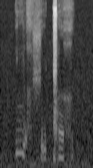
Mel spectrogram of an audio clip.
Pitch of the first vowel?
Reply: high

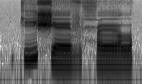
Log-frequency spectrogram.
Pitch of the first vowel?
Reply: rising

